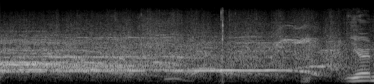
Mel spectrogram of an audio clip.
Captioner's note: cheers and applause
